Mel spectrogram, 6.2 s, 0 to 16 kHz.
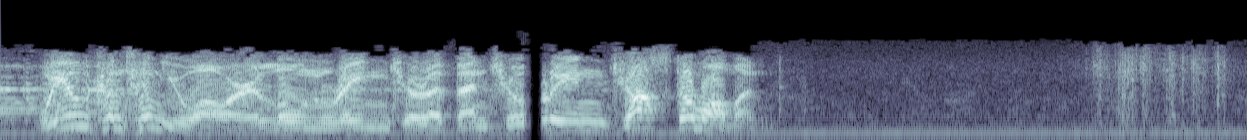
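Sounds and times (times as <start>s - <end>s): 
faint steady hum: 0.1s - 6.2s
speech: 2.0s - 3.9s
handful of coins jingling and clinking: 5.5s - 6.2s.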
